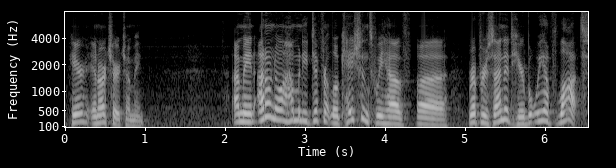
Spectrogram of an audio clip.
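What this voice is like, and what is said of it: Southern US accent. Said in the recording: “They say I'm from the deep south with my southern accent.”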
